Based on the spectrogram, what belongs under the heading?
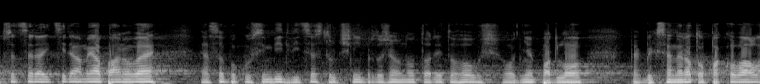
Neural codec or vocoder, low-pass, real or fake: none; 7.2 kHz; real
